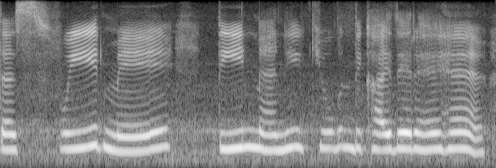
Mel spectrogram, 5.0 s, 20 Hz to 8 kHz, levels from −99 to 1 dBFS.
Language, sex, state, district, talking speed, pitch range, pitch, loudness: Hindi, female, Uttar Pradesh, Lucknow, 95 wpm, 245-270 Hz, 260 Hz, -13 LUFS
